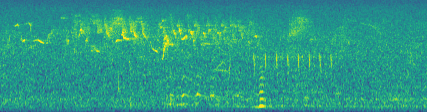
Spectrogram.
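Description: Faint birdsong: thin high chirps and warbles over the first few seconds, then a short run of about ten quick ticks around four seconds in.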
